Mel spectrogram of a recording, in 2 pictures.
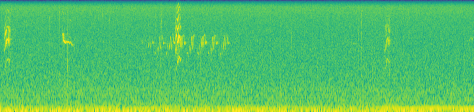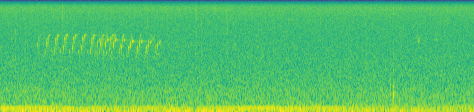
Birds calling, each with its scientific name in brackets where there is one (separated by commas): Warbling White-eye (Zosterops japonicus), Hawaii Amakihi (Chlorodrepanis virens)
